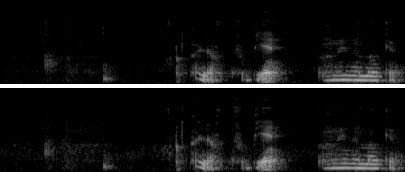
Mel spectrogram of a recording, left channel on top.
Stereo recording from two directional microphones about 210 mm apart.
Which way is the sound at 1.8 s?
30° right (ahead or behind).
